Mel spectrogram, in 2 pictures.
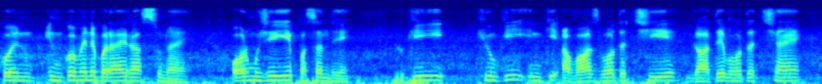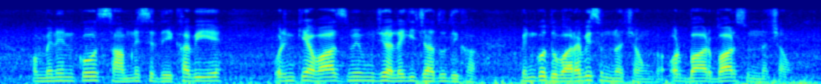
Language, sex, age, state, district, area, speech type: Urdu, male, 30-45, Delhi, Central Delhi, urban, spontaneous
